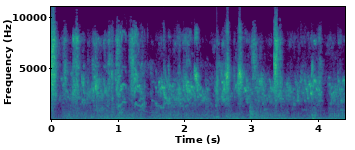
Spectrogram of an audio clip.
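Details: Budgerigars in a crowded aviary, morning, end of breeding season; somewhat softer mix of high twittering and chirps from several birds, rising and falling in bursts.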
